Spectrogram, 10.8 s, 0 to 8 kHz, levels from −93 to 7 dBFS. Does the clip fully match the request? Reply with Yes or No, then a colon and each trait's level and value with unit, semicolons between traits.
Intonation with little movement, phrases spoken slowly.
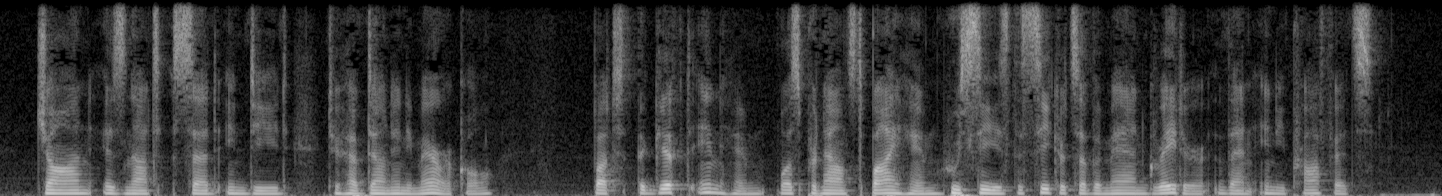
No: narrow, 2.0 semitones; average, 165 wpm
